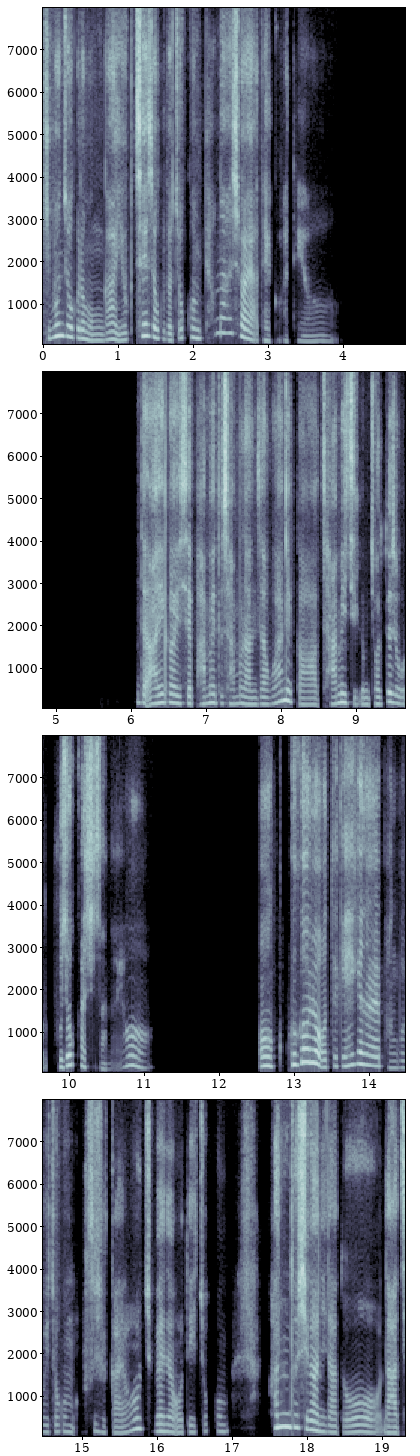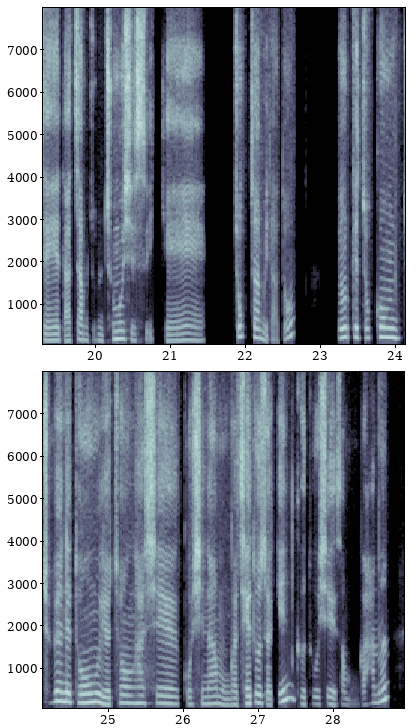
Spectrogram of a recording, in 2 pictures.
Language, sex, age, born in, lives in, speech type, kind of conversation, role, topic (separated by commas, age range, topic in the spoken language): Korean, female, 50-54, South Korea, Germany, conversation, advice, advisor, 반복되는 일상 때문에 삶이 무의미하게 느껴지는데, 어떻게 하면 좋을까요?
